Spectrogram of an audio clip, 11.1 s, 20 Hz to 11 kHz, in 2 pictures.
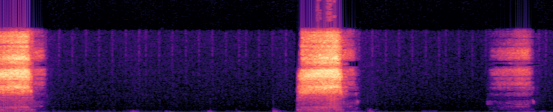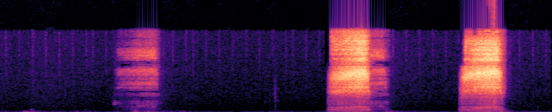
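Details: Three owlets remaining in their nest box on the morning of 13 April 2024 give loud, short, hissing screeches at irregular intervals, with a couple of quieter hisses in between and otherwise silence.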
